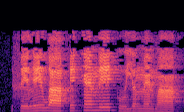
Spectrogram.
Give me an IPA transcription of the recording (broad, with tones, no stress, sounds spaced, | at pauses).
f e˨ l eː˦ w aː˧ h e˦ k ɛ̃˦ m eː˦ k u˨ j ə˧ m ɛ̃˧ b ã˨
